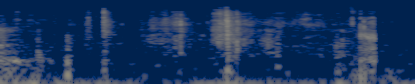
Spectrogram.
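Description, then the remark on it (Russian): Paper rustling and crinkling as an intricately folded letter, sent from Kfar Hogla, Israel, to Zaporizhzhia, Ukraine, is unfolded from its envelope, in several irregular bursts of crisp handling noise with brief pauses between, no voices. “Как-то оно тут сложено так затейливо внутри конверта.”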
